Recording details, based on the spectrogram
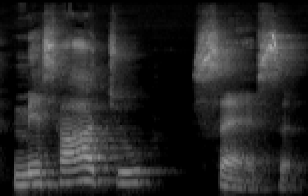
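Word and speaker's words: Massachusetts: फिर रिपीट कर देता हूँ, थोड़ा सा प्रोनाउंसिएशन इसका टफ है बट ध्यान से करोगे तो टफ भी नहीं लगेगा आपको। मैसाचुसेट्स, फिर रिपीट करता हूँ, बोस्टन मैसाचुसेट्स, बोस्टन मैसाचुसेट्स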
